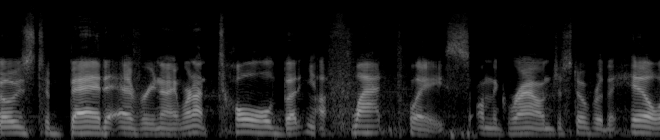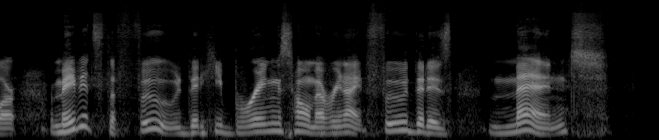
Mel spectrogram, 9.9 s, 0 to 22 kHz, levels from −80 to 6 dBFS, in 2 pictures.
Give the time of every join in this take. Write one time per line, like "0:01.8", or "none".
0:02.4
